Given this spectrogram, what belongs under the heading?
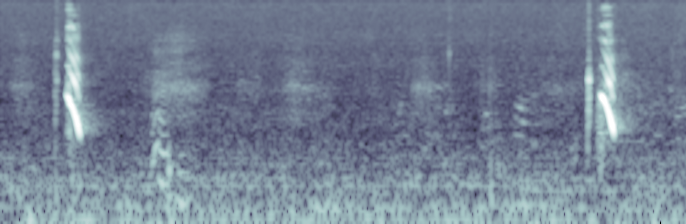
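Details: Newborn baby girl with hiccups: two sharp, brief voiced hiccup sounds about four seconds apart against quiet room noise.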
